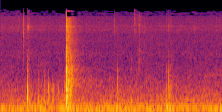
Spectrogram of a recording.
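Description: A cardboard toilet-paper-roll locker knocked over onto a tabletop among plastic toy figures: a few light taps and clicks, the sharpest just over half a second in.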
